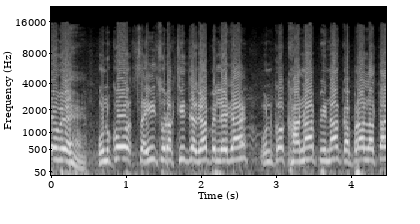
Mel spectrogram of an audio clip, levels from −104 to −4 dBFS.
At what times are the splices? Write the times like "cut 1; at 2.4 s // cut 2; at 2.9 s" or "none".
none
